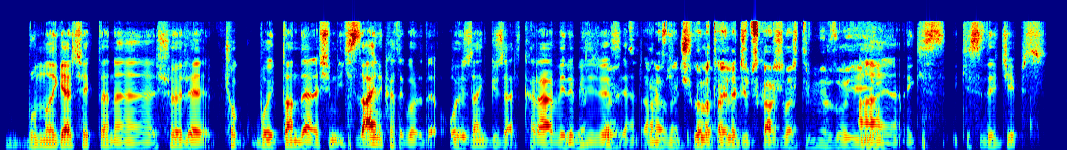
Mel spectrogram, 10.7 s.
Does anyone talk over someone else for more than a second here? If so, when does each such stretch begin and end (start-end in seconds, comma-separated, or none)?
5.6-7.1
